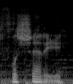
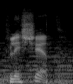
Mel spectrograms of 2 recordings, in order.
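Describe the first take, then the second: First: The word has three syllables, ending in 'tee'. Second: The word has two syllables, ending in 'shet'. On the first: The speaker calls it wrong. "Why did I always say it Flashety?" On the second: The speaker calls it right. "Got it. It's Fléchette"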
